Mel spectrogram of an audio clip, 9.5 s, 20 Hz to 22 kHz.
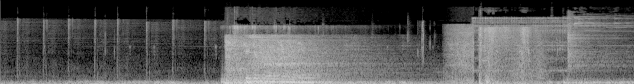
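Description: Telephone ringing in the video game Fatal Frame 4: Mask of the Lunar Eclipse, a sequence of regular electronic rings followed by a loud sustained noisy burst and then a higher tonal ring.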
